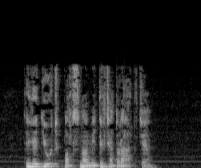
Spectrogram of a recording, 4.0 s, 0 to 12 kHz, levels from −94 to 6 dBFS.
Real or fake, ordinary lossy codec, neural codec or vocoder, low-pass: real; AAC, 48 kbps; none; 7.2 kHz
